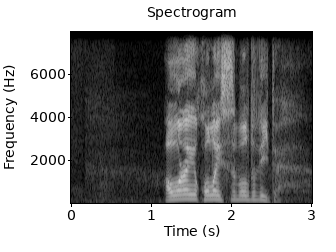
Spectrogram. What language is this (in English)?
Kazakh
